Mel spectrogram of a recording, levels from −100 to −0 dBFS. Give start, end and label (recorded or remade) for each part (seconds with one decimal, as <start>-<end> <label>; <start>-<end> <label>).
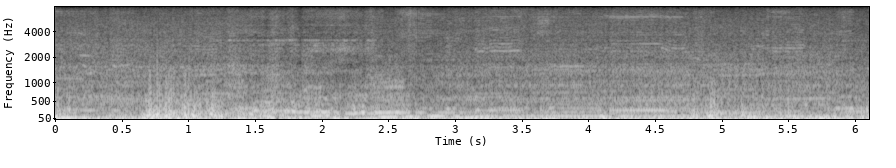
0.0-1.3 recorded; 1.3-2.4 remade; 2.4-6.1 recorded

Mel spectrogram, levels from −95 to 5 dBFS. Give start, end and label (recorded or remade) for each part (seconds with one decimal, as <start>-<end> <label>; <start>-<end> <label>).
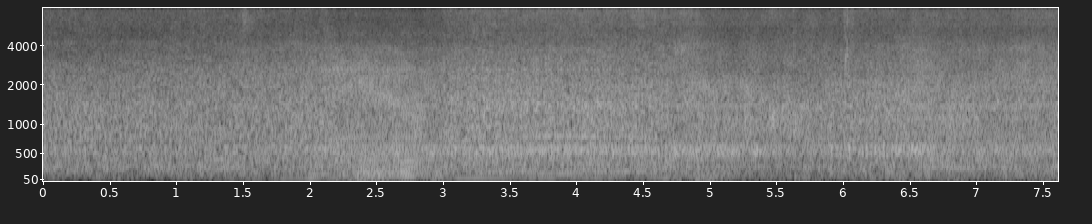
0.0-2.2 recorded; 2.2-3.0 remade; 3.0-4.7 recorded; 4.7-5.9 remade; 5.9-6.4 recorded; 6.4-7.6 remade

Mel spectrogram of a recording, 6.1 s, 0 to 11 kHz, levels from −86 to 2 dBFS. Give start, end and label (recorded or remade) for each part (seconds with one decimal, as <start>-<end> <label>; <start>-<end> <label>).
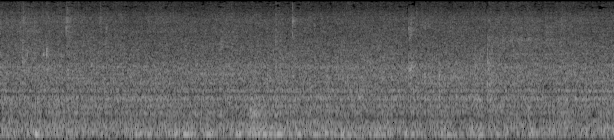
0.0-6.1 recorded

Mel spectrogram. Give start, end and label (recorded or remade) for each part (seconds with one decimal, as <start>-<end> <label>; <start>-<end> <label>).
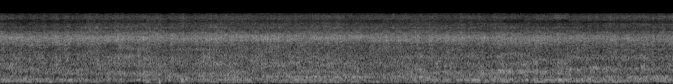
0.0-0.8 recorded; 0.8-2.9 remade; 2.9-3.5 recorded; 3.5-4.3 remade; 4.3-5.0 recorded; 5.0-5.8 remade; 5.8-6.7 recorded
